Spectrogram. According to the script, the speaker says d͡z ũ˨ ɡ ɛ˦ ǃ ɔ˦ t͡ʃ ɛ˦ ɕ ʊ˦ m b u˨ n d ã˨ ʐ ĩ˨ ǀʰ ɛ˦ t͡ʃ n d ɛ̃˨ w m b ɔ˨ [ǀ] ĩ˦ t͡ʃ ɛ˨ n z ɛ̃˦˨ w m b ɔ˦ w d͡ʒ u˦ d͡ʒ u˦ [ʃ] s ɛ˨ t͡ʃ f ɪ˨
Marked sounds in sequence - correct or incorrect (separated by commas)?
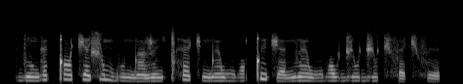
incorrect, incorrect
